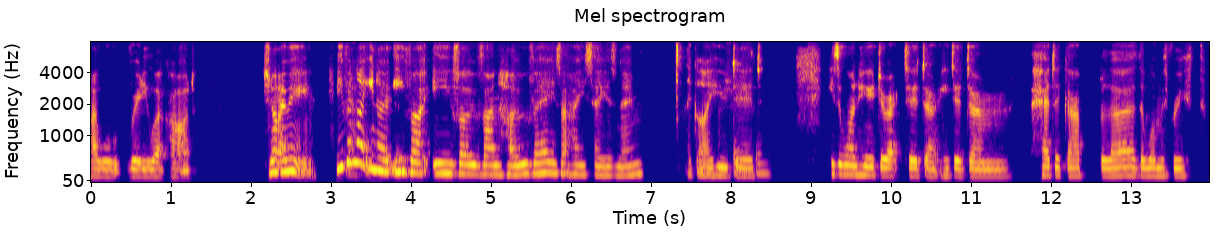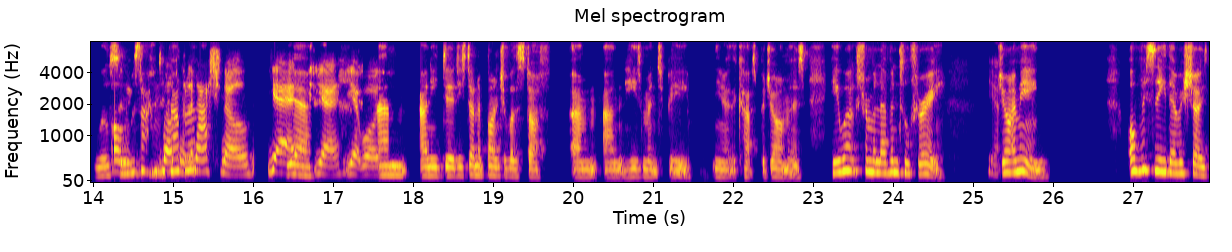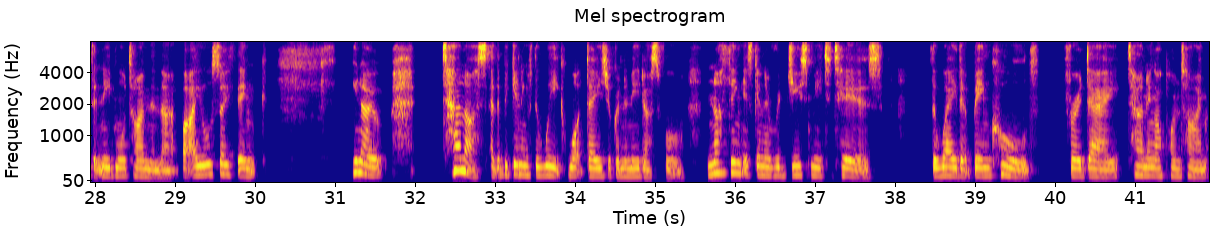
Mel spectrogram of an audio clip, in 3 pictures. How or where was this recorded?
video call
